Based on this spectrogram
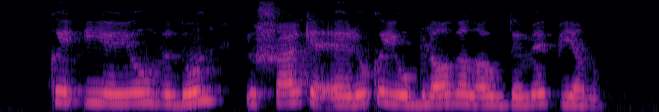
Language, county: Lithuanian, Vilnius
